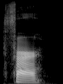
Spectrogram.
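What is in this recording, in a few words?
"for", American English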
